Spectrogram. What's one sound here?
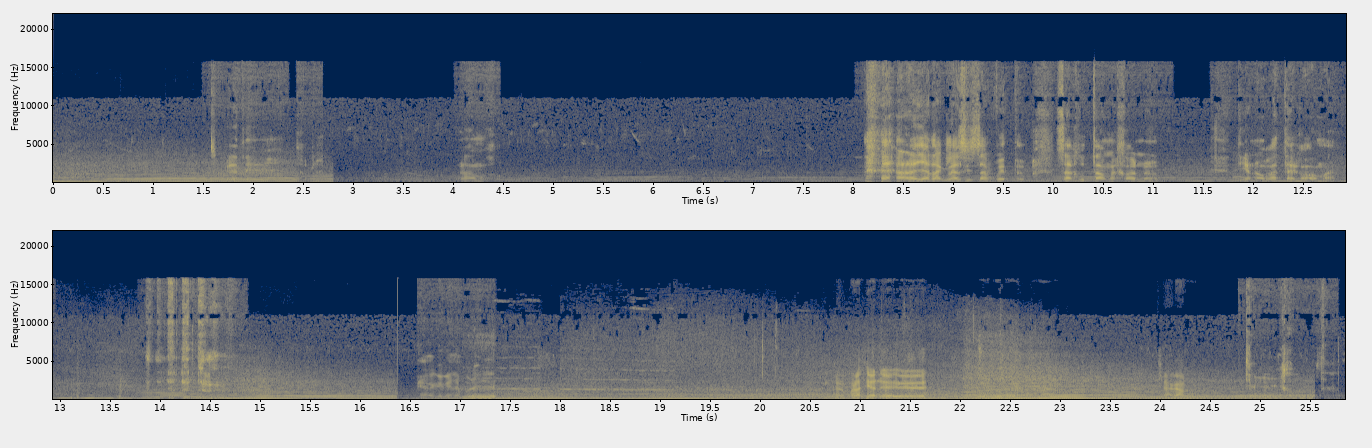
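A race car engine roars and revs up and down.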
